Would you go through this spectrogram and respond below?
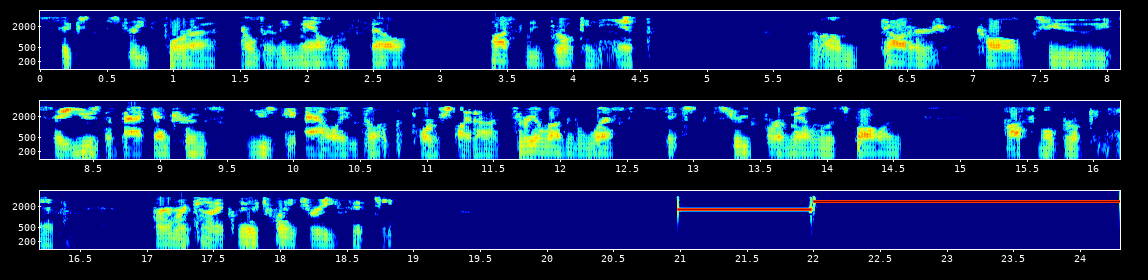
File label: Ambulance, dispatch; Sumner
